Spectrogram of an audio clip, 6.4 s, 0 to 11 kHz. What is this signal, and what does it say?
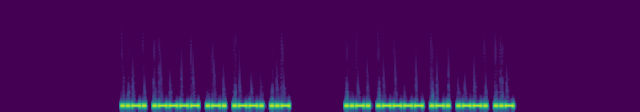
Morse code, heard as a keyed tone, about 46 wpm, 700 Hz. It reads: F1RPU F1RPU
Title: DXCC-100 Call Signs - 5 Characters - Repeated 2x - 45wpm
